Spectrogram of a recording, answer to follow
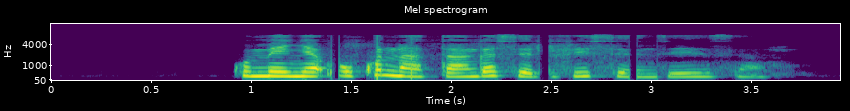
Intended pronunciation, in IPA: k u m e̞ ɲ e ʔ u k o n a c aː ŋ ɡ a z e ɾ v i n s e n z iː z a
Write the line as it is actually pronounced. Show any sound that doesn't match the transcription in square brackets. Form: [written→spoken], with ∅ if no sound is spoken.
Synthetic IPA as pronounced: k u m e̞ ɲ [e→a] ʔ u k o n a [c→t] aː ŋ ɡ a [z→s] e ɾ v i [n→∅] s e n z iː z a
